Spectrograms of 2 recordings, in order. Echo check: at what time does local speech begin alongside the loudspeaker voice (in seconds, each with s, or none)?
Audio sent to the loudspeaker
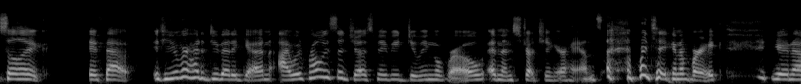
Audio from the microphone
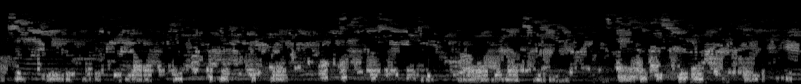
none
